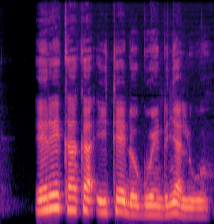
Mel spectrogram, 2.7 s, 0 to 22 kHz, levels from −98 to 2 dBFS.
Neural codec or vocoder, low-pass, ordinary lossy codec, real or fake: none; none; none; real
